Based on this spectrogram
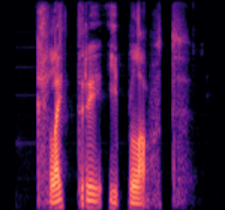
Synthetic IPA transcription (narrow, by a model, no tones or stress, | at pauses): kʰlajt̪ɾɪʔipla̰wht̪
